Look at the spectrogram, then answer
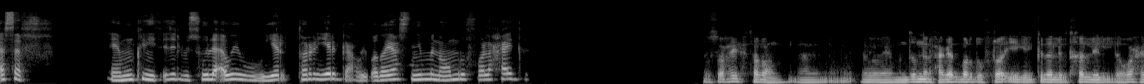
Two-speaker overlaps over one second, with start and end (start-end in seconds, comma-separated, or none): none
